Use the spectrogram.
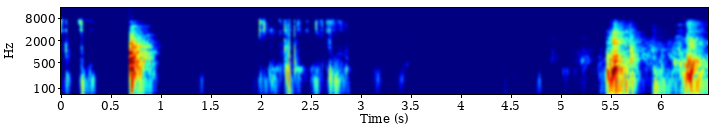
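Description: Door clicks and knocks in a quiet room as someone comes through, a few short sharp bursts separated by silence, with a louder rustling clatter at the end.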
